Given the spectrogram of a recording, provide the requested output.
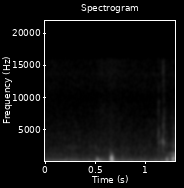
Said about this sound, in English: Ooh, excuse mm. me. Them hiccups really hitting. Yeah, them shit hurting.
